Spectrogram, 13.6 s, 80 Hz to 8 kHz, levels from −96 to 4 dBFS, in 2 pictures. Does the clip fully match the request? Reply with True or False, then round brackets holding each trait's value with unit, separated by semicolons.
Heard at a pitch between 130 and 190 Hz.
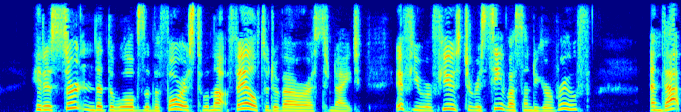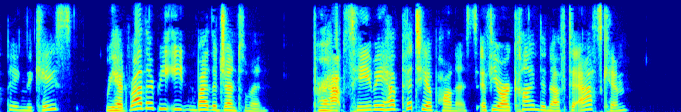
False (250 Hz)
